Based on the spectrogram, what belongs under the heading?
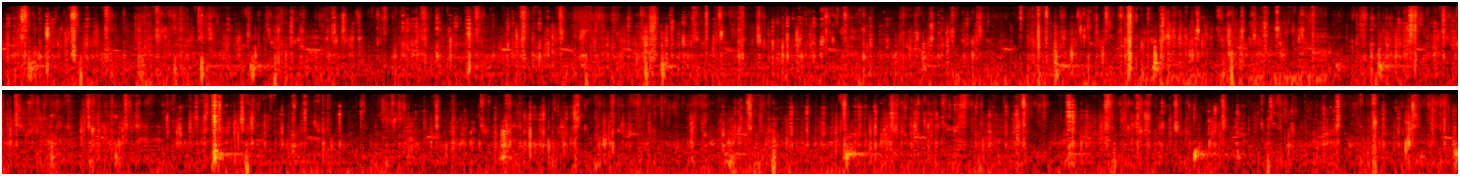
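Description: Close-miked ASMR eating: a person chewing and smacking their mouth, many quick clicks with occasional louder ones.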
